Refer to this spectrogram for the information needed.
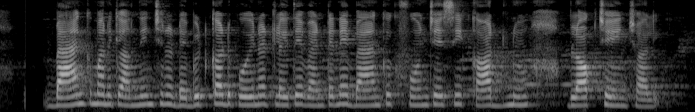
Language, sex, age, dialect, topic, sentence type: Telugu, female, 18-24, Utterandhra, banking, statement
